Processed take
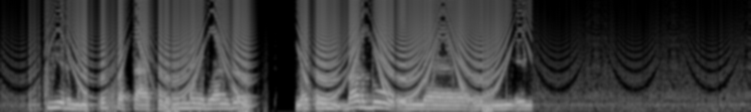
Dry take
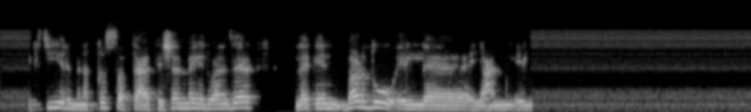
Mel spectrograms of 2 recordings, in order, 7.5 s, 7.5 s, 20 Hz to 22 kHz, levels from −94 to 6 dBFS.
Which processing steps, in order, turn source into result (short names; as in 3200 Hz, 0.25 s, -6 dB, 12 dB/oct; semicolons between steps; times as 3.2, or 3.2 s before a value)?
in parallel at -3 dB: limiter -19.5 dBFS, peak gain reduction 8 dB; on the sum: decimation with a swept rate 30×, swing 160% 1.3 Hz; gain -5 dB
